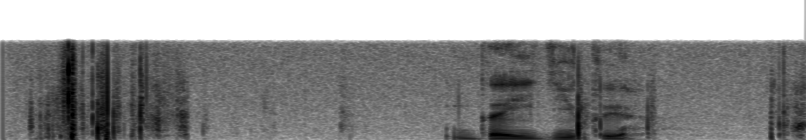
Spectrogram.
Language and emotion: Russian, neutral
